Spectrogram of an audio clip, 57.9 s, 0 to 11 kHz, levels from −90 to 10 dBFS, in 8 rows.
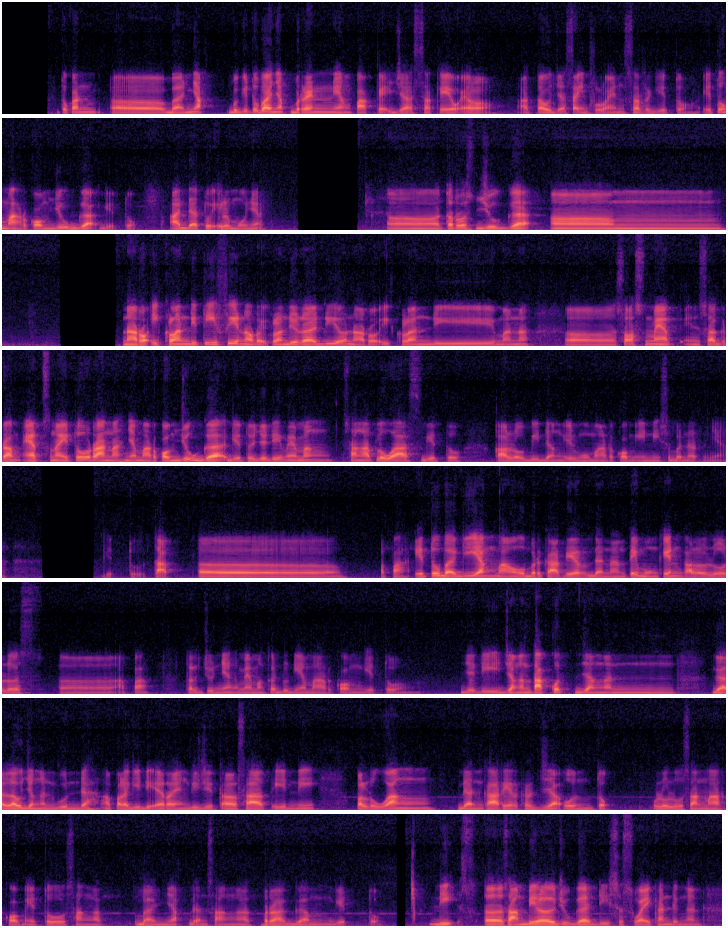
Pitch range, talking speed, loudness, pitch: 90-110 Hz, 115 wpm, -24 LUFS, 95 Hz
